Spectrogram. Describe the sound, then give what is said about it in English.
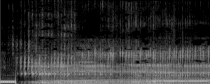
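A loud, drawn-out burp from a person: after a short sharp onset, it holds a buzzy, tonal croak for about two seconds with no other sound around it. “Quality burp.”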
